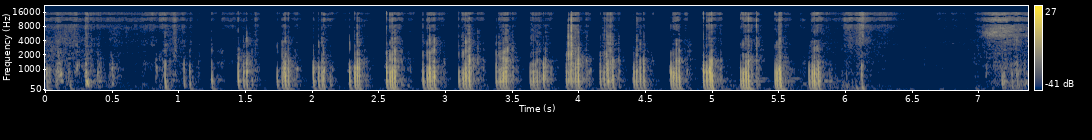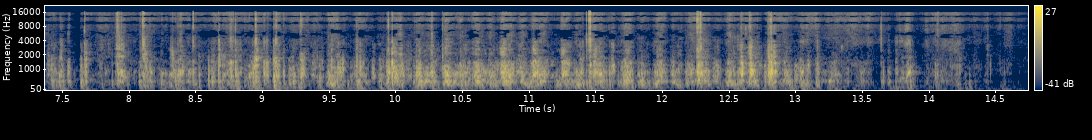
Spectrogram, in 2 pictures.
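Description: A charcoal cotton baseball cap with a printed logo and hollow crown is held in the hands while fingertips tap and scratch its fabric crown. For about six seconds there are quick, dull, evenly spaced taps, then a short pause. After that comes a denser, continuous scratching mixed with taps that lasts to the end.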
